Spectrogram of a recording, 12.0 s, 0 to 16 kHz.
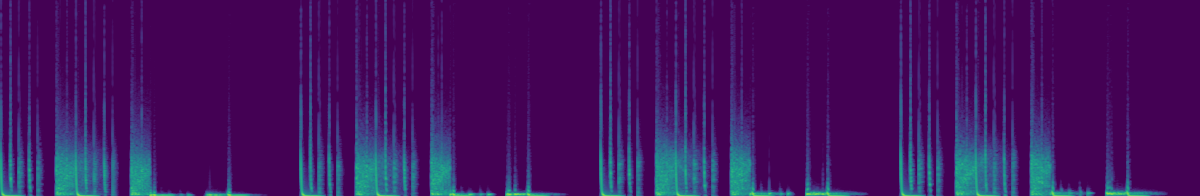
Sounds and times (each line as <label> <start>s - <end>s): Drum Synth 0.0s - 11.6s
